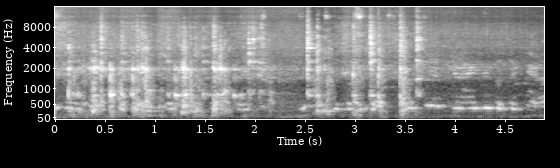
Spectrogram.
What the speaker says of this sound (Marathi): हलवू का सगळं ते? हलवून घ्यायचं.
